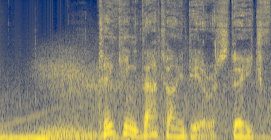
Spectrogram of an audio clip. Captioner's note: air wooshing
